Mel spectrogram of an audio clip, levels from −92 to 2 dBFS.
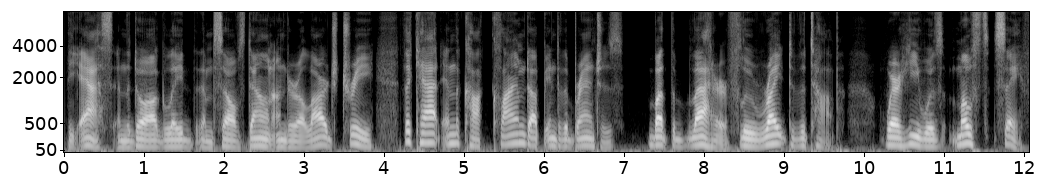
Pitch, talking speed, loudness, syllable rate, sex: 105 Hz, 175 wpm, -20 LUFS, 4.2 syllables/s, male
